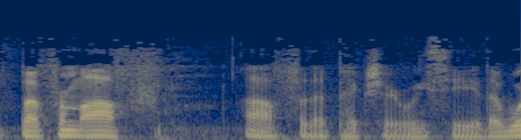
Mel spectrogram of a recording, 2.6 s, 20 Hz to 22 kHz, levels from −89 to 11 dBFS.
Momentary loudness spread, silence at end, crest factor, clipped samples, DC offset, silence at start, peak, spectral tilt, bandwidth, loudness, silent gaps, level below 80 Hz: 11 LU; 0 s; 22 dB; under 0.1%; under 0.1%; 0 s; -4 dBFS; -6.5 dB/octave; 8.4 kHz; -26 LUFS; none; -46 dBFS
